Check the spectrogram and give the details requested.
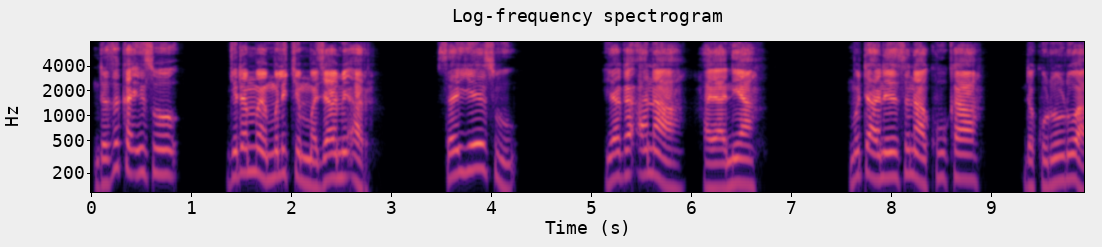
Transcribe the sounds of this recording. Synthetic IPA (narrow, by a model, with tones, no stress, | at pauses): da˨s̬ʊ˦ka˨ʔɪ˦so˦ | ɡʲɪ˦dɐ˦mːa˨jmʊ˦lkʲɪ˨mːɐ˨d͡ʒaː˦mɪ˦ʔa˨r | sa˦jːeː˦su˨ | jaː˦ɡa˦ʔa˦naː˨ha˨jaː˨nɪ˦jaː˦ | mʊ˦taː˨neː˦sʊ˦naː˨kʷuː˦kaː˦ | da˨kʷʊ˨ɽuː˦ɽʊ˦waː˨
